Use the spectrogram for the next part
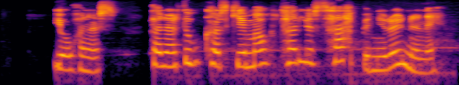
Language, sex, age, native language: Icelandic, female, 13, Icelandic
